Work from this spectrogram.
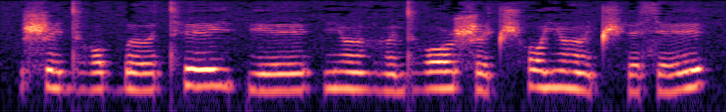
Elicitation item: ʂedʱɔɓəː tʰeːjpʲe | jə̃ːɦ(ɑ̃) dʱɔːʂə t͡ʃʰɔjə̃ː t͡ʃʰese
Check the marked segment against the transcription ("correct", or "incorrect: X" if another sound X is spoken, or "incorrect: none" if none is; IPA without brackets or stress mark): incorrect: ə̃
